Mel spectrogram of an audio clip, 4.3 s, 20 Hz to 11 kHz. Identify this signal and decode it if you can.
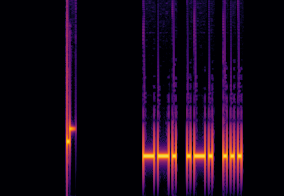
Morse code, heard as a keyed tone, about 22 wpm, 700 Hz. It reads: GRS
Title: USA Call Sign Postfixes - 3 Letters 22wpm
